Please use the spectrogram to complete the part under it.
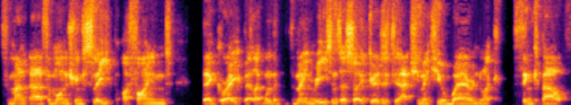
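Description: Guy hosting a podcast, talks really fast, lowish voice, chatty encouraging coach type with loads of asides. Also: fairly even intonation. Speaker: podcast host, fitness coach. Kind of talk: casual interview chat.

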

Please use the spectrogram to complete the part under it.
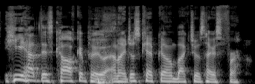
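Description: A man's voice: medium pitch, animated, fast, a bit bright. A man, a podcast guest, talking frankly with frequent laughter in casual chat.

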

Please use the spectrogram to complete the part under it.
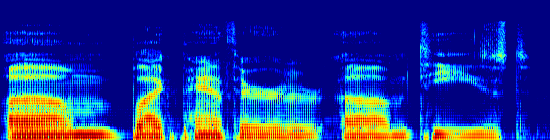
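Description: A man's voice: lowish voice, flat delivery, extremely slow, darkish tone, clear, resonant tone, no room sound, clean studio sound. A man bantering casually as a discussion panelist, jumping in with comments and jokes. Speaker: podcast panelist.

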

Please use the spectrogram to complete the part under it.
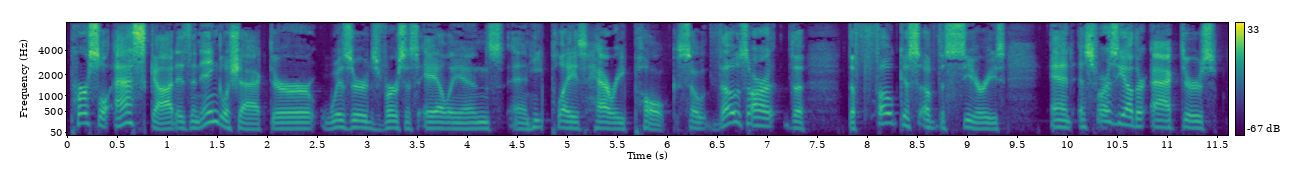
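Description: A man's voice: mid-range voice, lively intonation, unhurried, no room sound, studio quality. A man co-hosting a podcast, chatting casually and telling stories with animation. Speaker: podcast co-host.

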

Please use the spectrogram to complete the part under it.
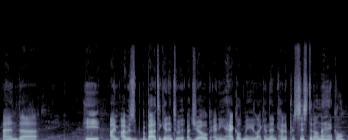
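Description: A man's voice: medium pitch, normal speed, clean tone. A man hosting a podcast, telling rambling stories in casual chat with many restarts. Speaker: podcast host.

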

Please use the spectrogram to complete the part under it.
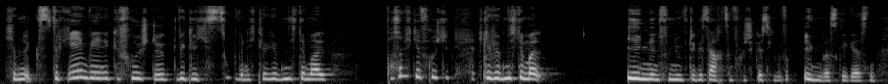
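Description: A young woman with an Austrian accent, telling everyday stories as a podcast host in a chatty, animated way and acting out the dialogue. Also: on the high side, racing, breathy edge. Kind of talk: casual storytelling.

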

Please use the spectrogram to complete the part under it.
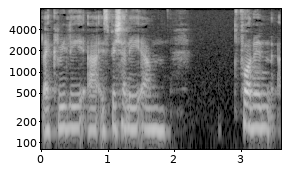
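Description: Vlogger, flat even delivery, hesitant and reflective, casual talk to camera. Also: mid-range voice. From Kenya. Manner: halting, thoughtful, searches for words. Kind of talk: casual spoken update.

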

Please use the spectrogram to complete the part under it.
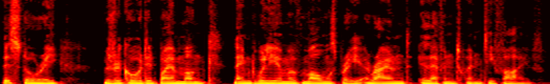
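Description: A man narrating a medieval tale for a history podcast in a measured storytelling way. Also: medium pitch, flat delivery, a little mellow, breathy edge. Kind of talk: reading a medieval tale aloud.

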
